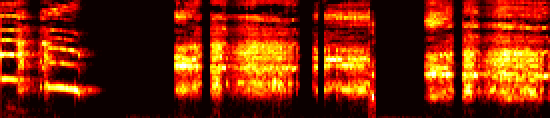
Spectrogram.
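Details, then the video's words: Harsh, noisy crowing bursts from a rooster, short rough calls separated by silent gaps, with less clear tone than a typical long crow. "Suara Ayam Berkokok Panjang Ayam Jantan Berkokok Rooster Crowing"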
